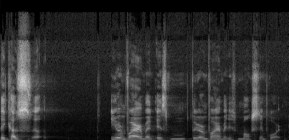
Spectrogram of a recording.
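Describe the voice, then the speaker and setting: With a very deep, low pitch, a woman speaks at a fairly slow pace, leaving long, frequent pauses as her loudness swings widely. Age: 80s+. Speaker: civil rights author and speaker. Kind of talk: public talk. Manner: halting.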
